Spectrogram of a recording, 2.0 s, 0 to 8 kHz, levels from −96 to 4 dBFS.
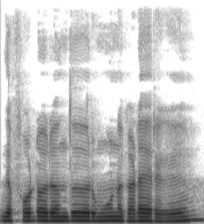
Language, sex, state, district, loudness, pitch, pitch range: Tamil, male, Tamil Nadu, Kanyakumari, -14 LUFS, 135 Hz, 135-140 Hz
